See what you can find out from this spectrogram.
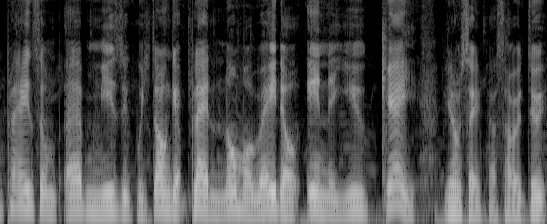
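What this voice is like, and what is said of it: Put-on urban accent, poorly done. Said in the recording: “my terrible trying to be universal urban accent”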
